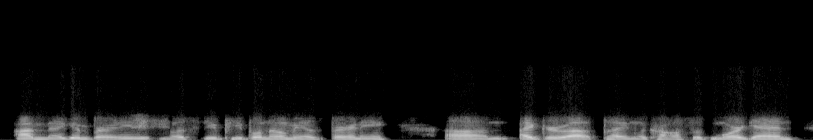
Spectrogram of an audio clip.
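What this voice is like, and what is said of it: Voice sounds sick, under the weather. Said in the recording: “excuse my voice. ... I'm a little under the weather”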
